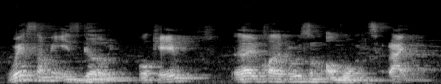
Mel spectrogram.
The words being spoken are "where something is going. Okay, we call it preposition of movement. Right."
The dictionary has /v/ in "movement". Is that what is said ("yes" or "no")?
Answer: no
